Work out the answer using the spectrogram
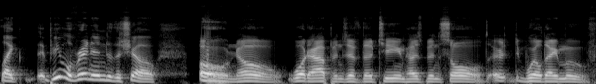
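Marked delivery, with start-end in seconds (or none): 2.0-6.0 grave, very serious, businesslike tone. Voicing people who wrote into the show, in a serious business person voice. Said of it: "That's your very serious business person voice".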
